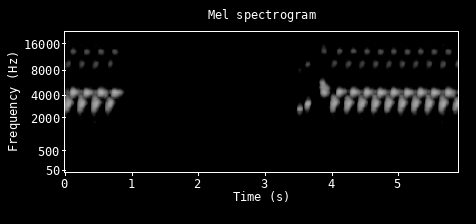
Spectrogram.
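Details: European goldfinch singing clean competition song to educate young birds: a rapid chain of bright paired notes, about three seconds of silence, two quick chips, then another long fast twittering run.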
